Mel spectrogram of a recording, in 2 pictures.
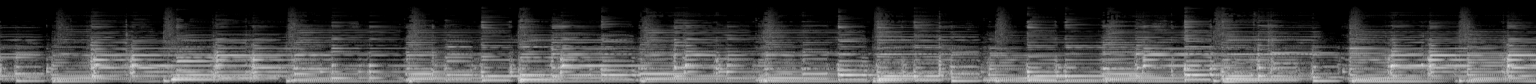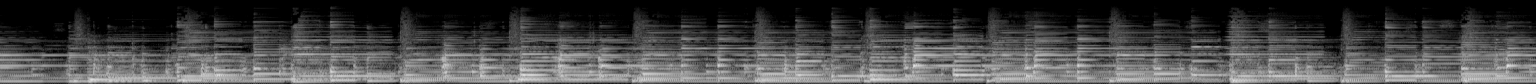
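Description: Banjo-led string-band music: a rapid run of picked banjo notes over guitar, with no singing.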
